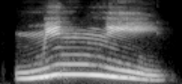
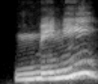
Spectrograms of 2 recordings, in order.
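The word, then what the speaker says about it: مني: Min has only one noon, and ya is not, min and ya should be mini, something like that, but it is read as minni, right?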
